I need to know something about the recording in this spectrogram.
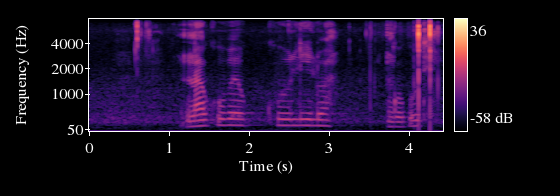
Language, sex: South Ndebele, male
